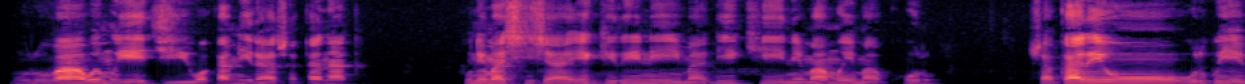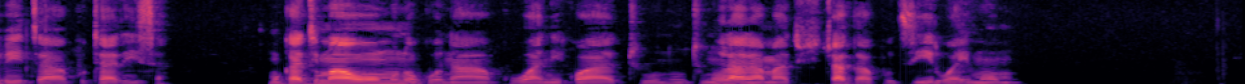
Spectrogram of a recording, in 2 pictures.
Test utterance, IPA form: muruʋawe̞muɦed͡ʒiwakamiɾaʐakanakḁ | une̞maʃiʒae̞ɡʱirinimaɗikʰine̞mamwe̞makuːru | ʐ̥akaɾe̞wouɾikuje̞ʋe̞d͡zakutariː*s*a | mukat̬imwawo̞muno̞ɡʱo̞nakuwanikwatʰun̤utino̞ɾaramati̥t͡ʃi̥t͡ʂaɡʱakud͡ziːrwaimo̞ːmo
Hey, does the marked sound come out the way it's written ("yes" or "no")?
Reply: yes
